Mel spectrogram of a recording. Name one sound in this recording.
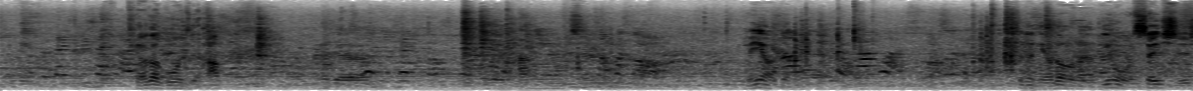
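A middle-aged man talks casually and close by.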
